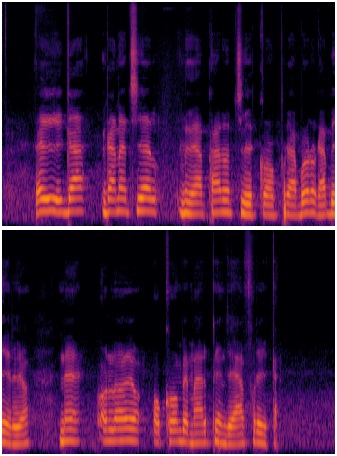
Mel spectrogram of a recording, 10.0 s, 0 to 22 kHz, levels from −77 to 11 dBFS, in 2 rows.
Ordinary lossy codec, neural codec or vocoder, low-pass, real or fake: none; codec, 44.1 kHz, 7.8 kbps, DAC; none; fake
